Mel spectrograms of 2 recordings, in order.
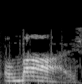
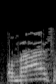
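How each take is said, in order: First: Second "homage" drawn out loud on its last syllable; louder, stretched emphasis. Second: Said in the usual way. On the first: Shown as a demonstration. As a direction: exaggerate "homage", swelling into a long final syllable. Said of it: "put different emphasis on syllables to say which one's funnier". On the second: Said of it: "say things louder and louder, put different emphasis on syllables".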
